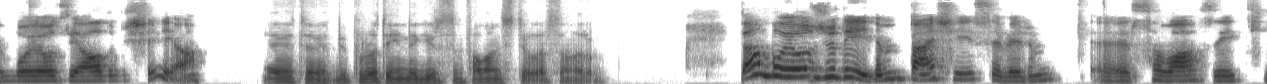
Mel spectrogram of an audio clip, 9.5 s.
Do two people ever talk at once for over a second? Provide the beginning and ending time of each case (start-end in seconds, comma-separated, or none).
none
